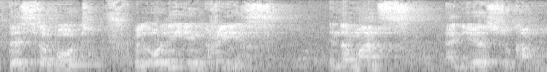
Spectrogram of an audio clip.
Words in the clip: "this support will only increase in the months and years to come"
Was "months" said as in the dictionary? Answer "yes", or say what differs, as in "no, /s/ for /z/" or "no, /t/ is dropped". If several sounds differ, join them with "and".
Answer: no, /t/ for /θ/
